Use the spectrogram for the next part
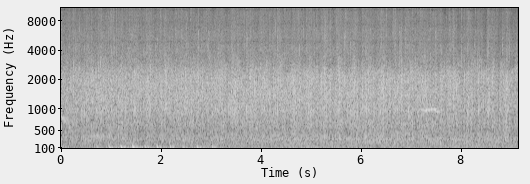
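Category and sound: crowd, loud applause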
